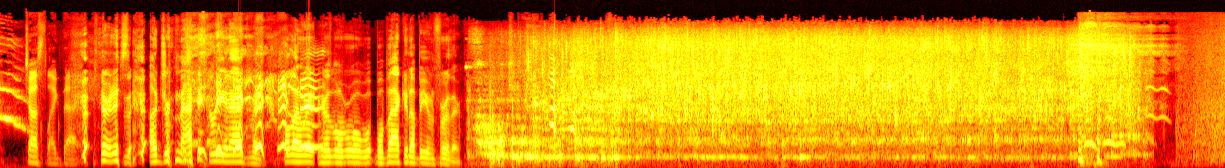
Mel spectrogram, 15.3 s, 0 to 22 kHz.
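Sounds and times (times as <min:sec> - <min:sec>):
speech: 0:00.4 - 0:07.6
laughter: 0:00.8 - 0:04.2, 0:06.5 - 0:07.9, 0:13.4 - 0:14.7
toilet flushing: 0:05.8 - 0:14.6.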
